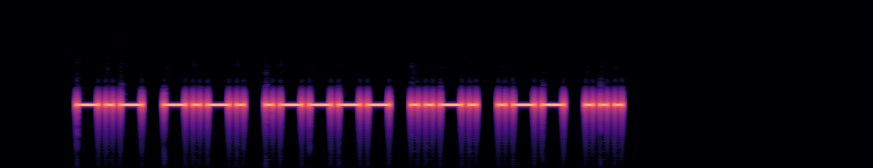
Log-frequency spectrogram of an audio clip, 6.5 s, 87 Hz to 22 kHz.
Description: Morse code, heard as a keyed tone, about 22 wpm, 700 Hz. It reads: KC1FWS
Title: USA Call Signs - 6 Characters - Repeated 2x - 22wpm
